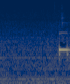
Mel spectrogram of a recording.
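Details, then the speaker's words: Braun Vista IV infusion pump switched on by holding the power button, short electronic power-on beep in a quiet room; demonstration of pump setup with a saline bag. "um run that a certain rate you're going to hold this power button turn it"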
